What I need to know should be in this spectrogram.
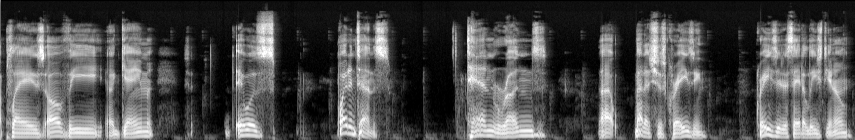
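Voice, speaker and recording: A man hosting a softball show, talking casually and reading news aloud, with a stuffy nose after the flu and a halting delivery full of fillers and restarts. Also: lowish voice, vocal fry, clear, resonant tone, no room sound, studio quality.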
